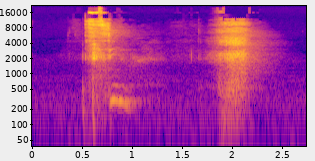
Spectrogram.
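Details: Sneezing induced with a cat whisker in nose, left nostril clogged from cat allergy: two forceful sneezes about a second and a half apart, in a quiet room.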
